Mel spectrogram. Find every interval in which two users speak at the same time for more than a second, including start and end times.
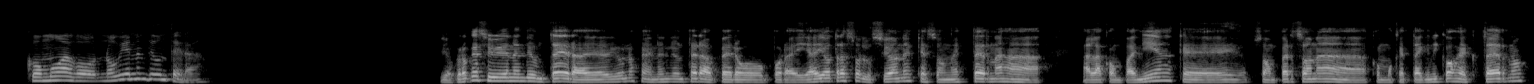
none

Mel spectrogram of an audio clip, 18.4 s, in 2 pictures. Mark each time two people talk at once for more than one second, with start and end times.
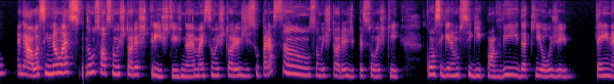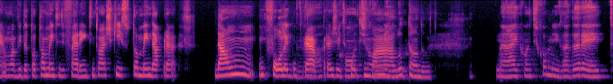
13.7-15.3

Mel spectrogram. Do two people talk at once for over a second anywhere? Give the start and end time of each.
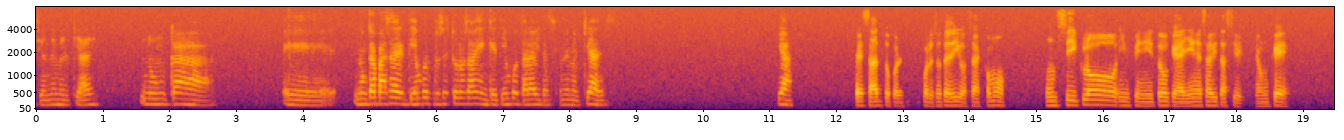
none

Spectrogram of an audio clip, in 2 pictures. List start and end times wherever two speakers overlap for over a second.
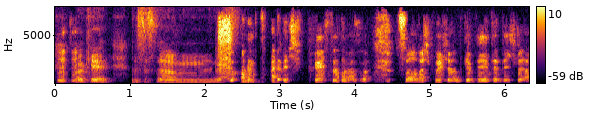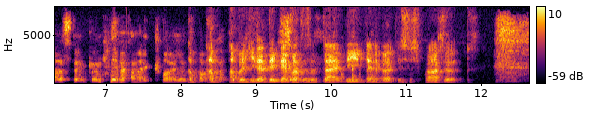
none

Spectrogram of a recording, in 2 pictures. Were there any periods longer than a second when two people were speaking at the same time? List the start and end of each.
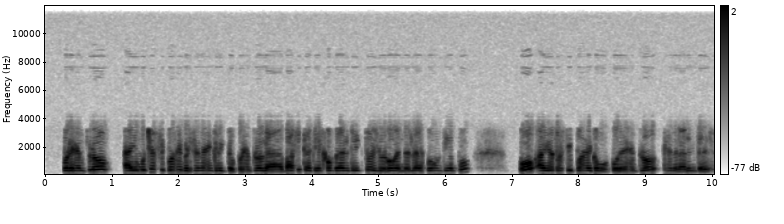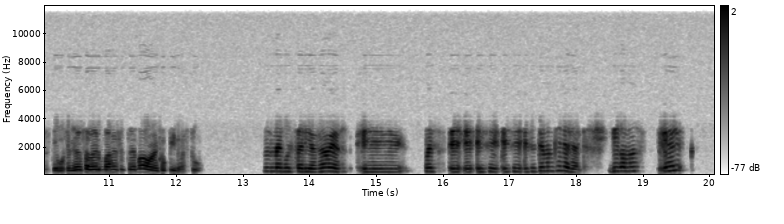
none

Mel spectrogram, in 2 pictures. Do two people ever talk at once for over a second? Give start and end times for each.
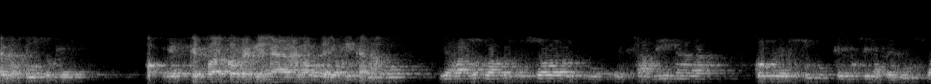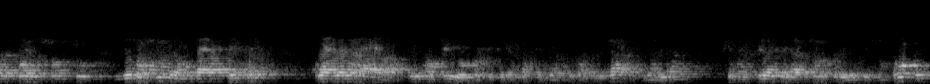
2.5-3.8

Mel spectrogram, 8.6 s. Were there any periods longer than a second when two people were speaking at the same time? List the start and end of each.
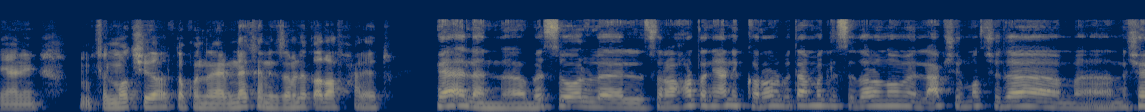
none

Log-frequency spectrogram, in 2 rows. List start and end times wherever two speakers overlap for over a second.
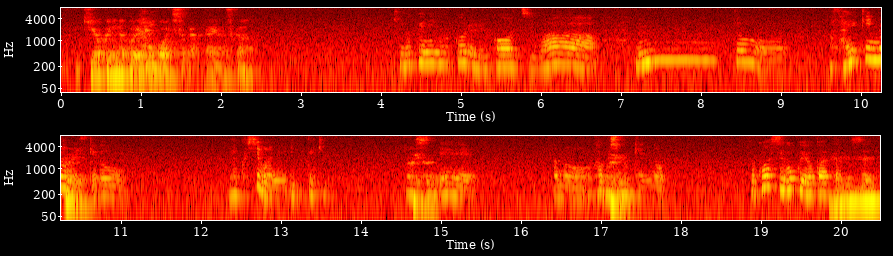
none

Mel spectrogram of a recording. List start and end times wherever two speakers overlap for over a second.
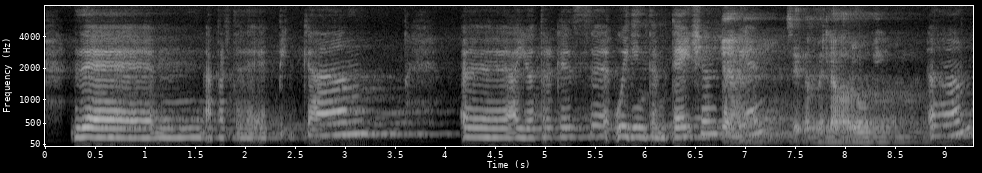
none

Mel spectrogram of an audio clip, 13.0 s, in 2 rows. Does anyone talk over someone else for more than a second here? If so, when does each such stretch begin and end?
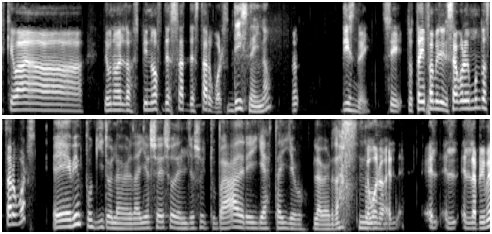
none

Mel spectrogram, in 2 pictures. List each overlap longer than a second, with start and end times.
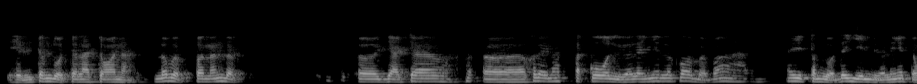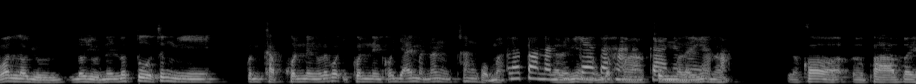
14.7-16.4

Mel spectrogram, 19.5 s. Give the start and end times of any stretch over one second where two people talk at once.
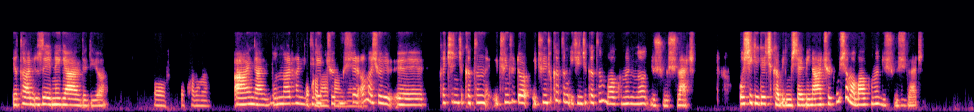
6.1-7.3

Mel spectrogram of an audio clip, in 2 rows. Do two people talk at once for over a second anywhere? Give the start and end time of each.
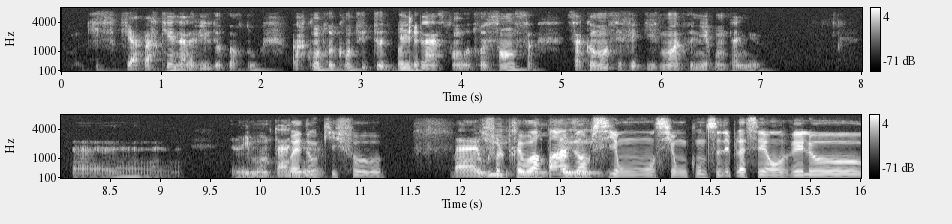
12.2-13.5

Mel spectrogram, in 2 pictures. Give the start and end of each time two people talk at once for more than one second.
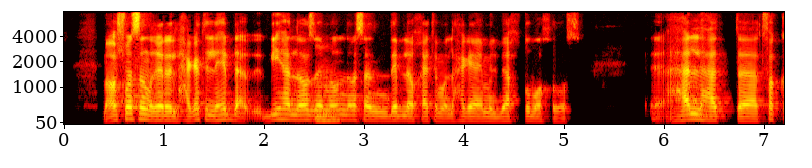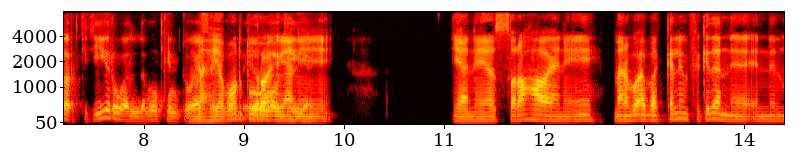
8.4-9.8

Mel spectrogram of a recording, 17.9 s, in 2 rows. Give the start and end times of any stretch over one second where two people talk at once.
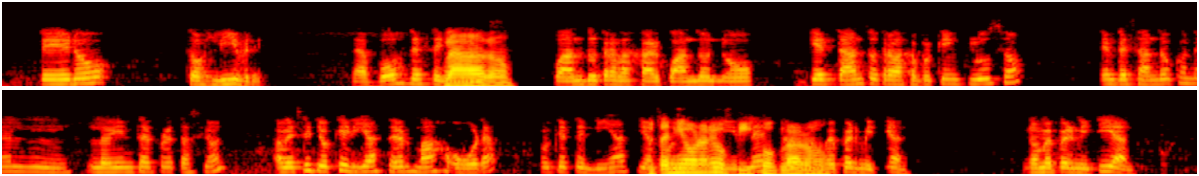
13.8-15.2

